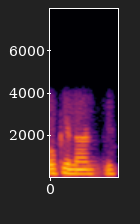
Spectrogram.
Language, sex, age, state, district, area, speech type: Telugu, female, 45-60, Andhra Pradesh, Visakhapatnam, urban, conversation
